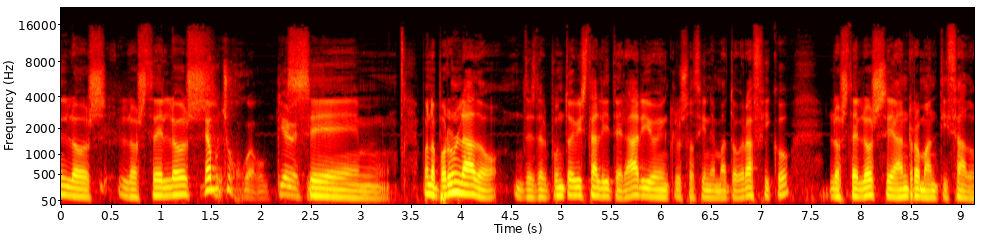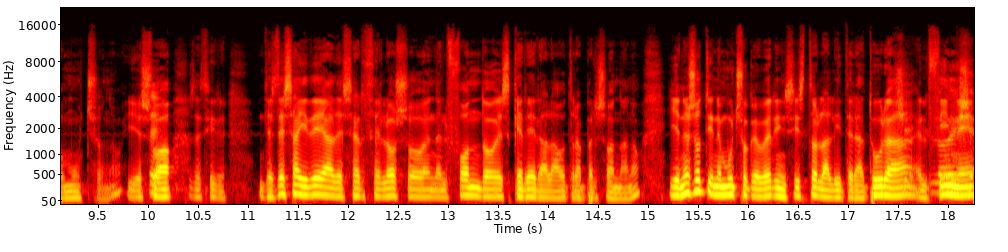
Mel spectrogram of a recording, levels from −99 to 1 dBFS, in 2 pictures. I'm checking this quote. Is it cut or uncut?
cut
